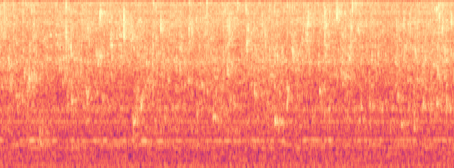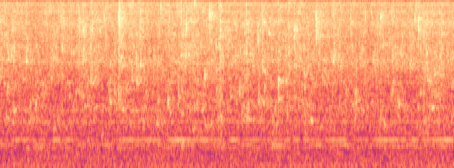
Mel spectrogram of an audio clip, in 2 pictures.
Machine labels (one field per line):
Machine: pump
